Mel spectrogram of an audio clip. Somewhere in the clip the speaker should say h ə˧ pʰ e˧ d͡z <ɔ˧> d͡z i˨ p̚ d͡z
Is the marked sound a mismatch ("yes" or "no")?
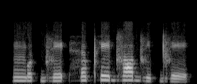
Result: no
